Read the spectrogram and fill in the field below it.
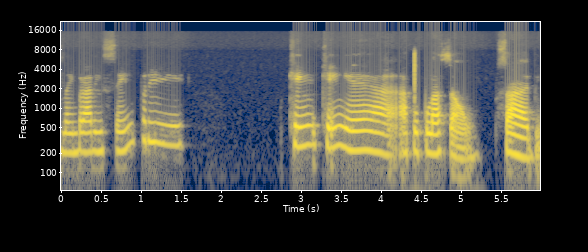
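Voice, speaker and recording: With ordinary pitch variation, a woman talks in a fairly high register. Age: 20s. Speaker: psychology student and HR intern. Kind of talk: casual interview.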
